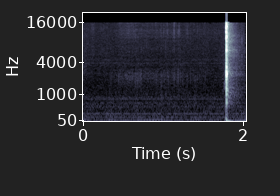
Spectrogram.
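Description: Metal flip-top lighter snapping shut: one sharp click near the end, after a quiet stretch.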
